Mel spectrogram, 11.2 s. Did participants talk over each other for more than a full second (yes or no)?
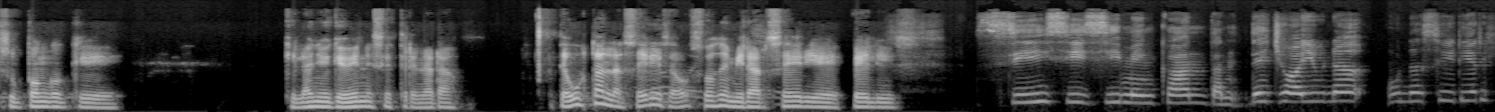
yes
